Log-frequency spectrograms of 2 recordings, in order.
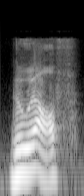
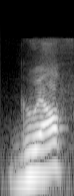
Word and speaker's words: Guelph: the University of here's another name I can't pronounce Guelph Guelph Gulf g-u-e-l-p-h in Ontario Canada he lists two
